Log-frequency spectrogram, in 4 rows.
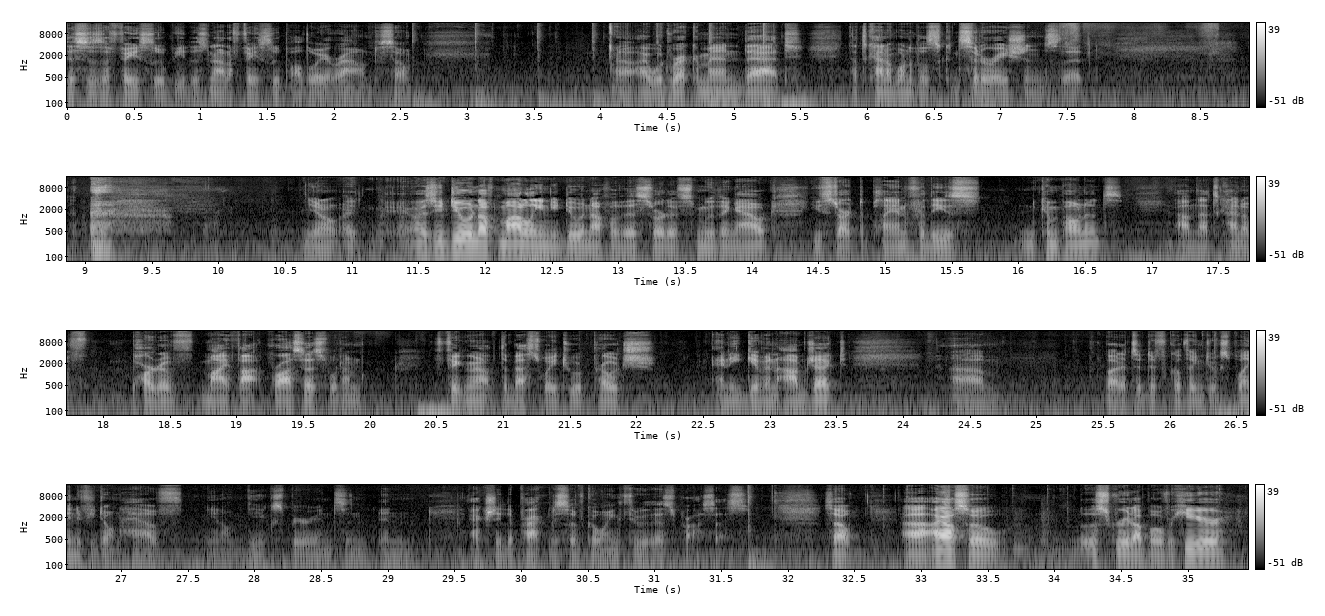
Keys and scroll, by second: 2.6 z, 5.7 alt+z.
